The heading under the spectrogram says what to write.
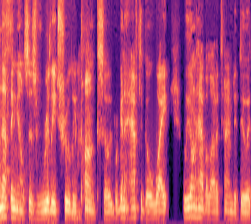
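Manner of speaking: ordinary talk, nothing marked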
